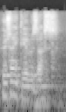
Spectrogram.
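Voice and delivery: usual speaking voice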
